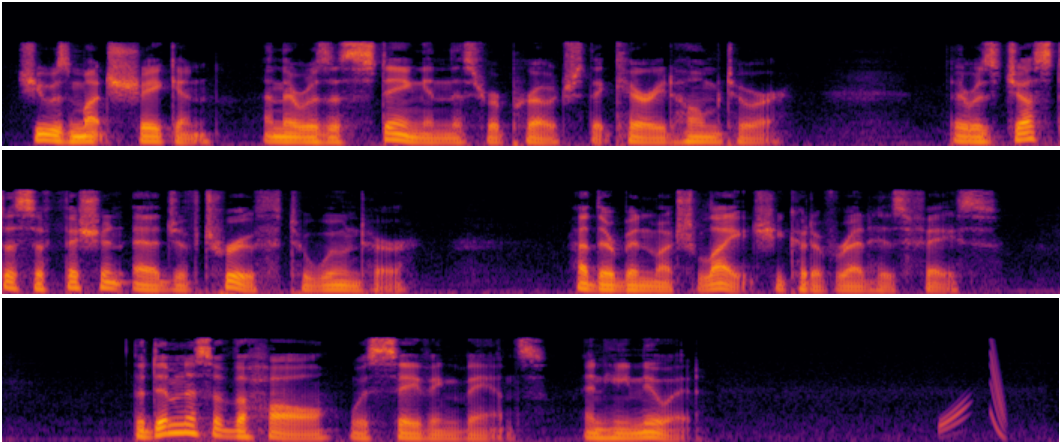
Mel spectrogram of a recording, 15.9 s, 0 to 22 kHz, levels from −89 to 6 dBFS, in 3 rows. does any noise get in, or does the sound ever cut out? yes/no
yes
